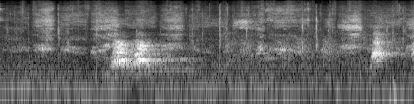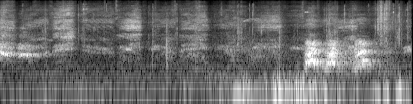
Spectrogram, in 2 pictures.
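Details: A White Swiss Shepherd on the street barks after seeing another dog: loud, harsh bark bursts in separated bouts a few seconds apart, with quieter sounds and faint voices in between.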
